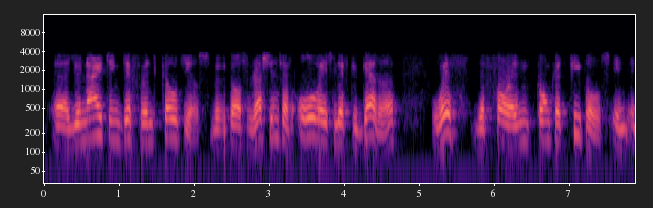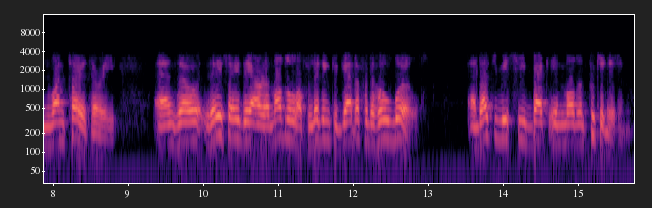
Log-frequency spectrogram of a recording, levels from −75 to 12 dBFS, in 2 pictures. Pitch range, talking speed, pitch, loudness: 140-170 Hz, 160 wpm, 155 Hz, -22 LUFS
